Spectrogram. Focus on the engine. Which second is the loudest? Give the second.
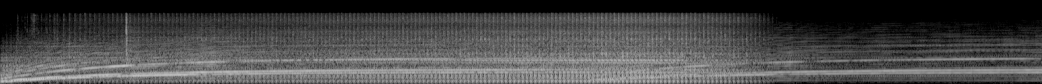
6 s.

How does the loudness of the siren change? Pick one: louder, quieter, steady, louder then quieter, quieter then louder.
quieter.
